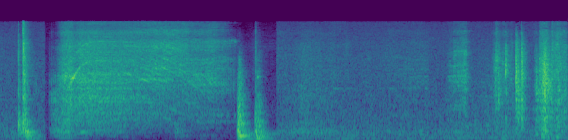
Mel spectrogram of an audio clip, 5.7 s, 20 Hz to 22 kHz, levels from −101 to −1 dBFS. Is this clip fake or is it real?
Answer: real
